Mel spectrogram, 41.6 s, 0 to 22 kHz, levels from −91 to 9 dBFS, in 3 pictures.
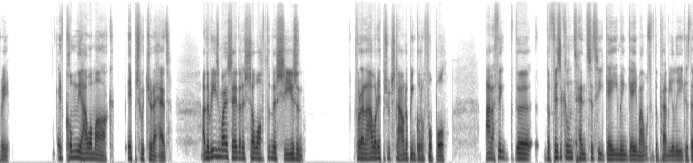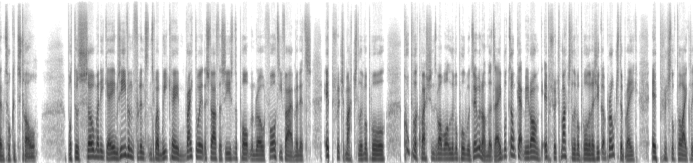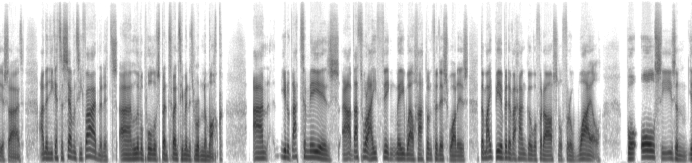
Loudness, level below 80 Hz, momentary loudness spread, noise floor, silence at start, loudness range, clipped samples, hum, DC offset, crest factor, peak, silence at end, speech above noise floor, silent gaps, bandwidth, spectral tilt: -17 LUFS; -50 dBFS; 8 LU; -81 dBFS; 0 s; 2 LU; under 0.1%; none; under 0.1%; 16 dB; 0 dBFS; 0 s; 65 dB; none; 18 kHz; -6 dB/octave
